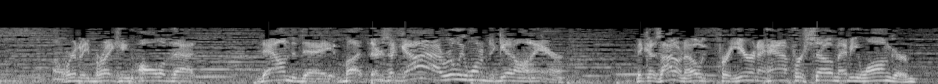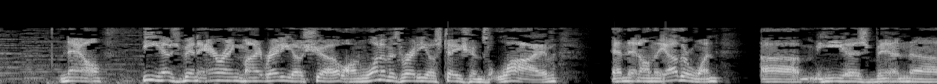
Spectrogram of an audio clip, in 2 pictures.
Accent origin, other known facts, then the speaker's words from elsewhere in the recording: Dallas, Texas, United States; I mean, I remember growing up in Dallas you can go through the dial and just hear so many interesting personalities, local news.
